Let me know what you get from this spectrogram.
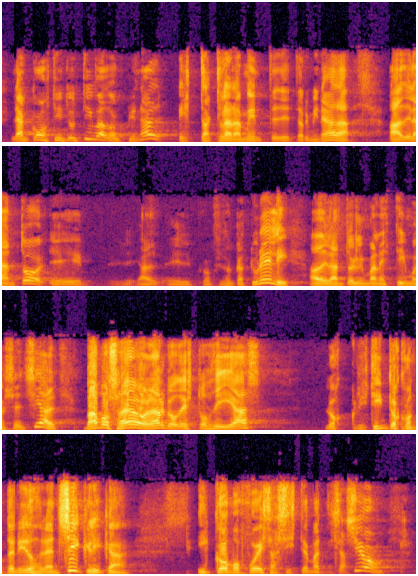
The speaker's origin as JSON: {"language": "Spanish", "town": "Flores", "region": "Buenos Aires", "country": "Argentina", "tie": "born or raised there", "said": "soy nacido y criado en Flores. Viví en la calle Bilbao, entre Membrillar y Bonorino."}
